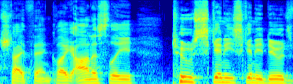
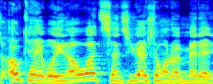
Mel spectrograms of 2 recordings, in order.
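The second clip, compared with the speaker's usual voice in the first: much higher, fast, escalating taunt; imitating the guy winding up to fight; mock angry taunt; 9 semitones higher, faster than usual. Guy deciding to fight both friends, imitated high taunting. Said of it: "And he goes".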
